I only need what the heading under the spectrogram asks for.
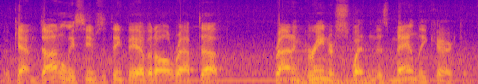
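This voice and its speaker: An actor with an American accent playing a brisk, gossipy 1940s police detective, the partner in a game. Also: male voice, mid-range voice, natural voice. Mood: wry. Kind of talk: dramatic game dialogue. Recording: loud music and car noise behind.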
